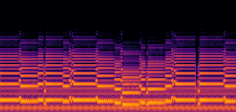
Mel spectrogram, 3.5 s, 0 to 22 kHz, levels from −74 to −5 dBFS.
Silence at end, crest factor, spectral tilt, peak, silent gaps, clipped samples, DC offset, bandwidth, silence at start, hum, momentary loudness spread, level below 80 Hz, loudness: 0 s; 10 dB; -6 dB/octave; -10 dBFS; none; under 0.1%; under 0.1%; 8.8 kHz; 0 s; none; 1 LU; -46 dBFS; -20 LUFS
